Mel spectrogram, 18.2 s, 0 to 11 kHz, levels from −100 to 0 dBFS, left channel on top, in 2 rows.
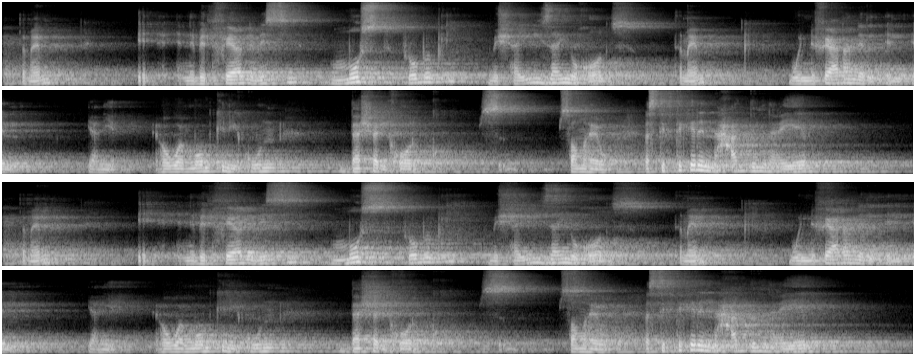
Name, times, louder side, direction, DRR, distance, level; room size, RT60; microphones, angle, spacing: voice 1, 0.2-0.5 1.4-3.0 3.3-4.6 4.9-6.3 6.8-7.1 7.9-9.4 10.0-10.3 10.7-11.9 12.5-13.3 13.9-14.3 14.7-17.2, left 1 dB, 55° left, 6 dB, 0.9 m, -20 dB
29.0 x 13.0 x 6.8 m, 3.0 s
head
